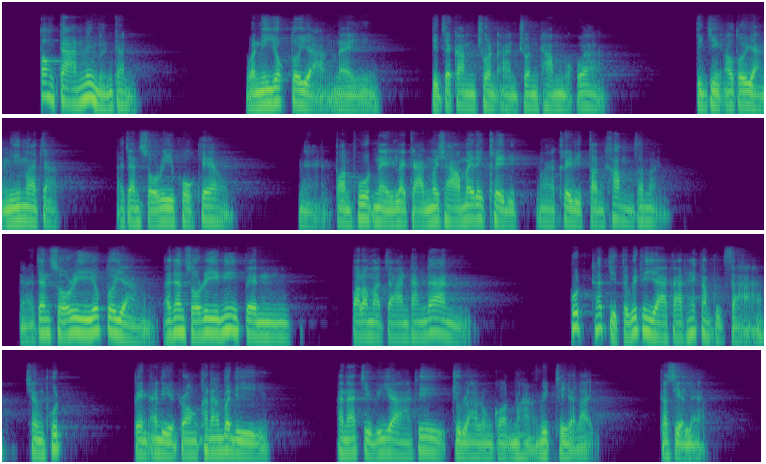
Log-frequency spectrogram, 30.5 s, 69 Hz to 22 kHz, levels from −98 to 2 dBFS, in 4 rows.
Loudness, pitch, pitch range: -28 LUFS, 110 Hz, 100-125 Hz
